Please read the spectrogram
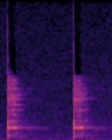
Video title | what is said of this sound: Replacing electric trailer brakes and wheel bearings. | now that it's seated, it's a good solid hit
